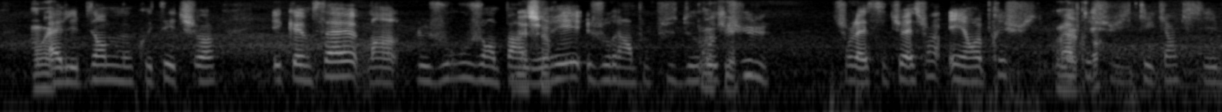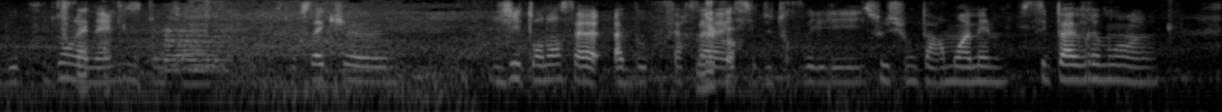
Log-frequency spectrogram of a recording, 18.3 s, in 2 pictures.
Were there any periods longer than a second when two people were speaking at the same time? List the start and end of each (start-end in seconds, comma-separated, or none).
none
